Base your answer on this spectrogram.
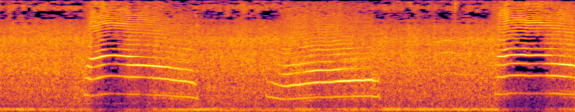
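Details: Mother cat calling: two long harmonic meows, the first falling, the second rising then level, about two seconds apart, with a third starting at the end, over steady low background hum.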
